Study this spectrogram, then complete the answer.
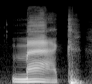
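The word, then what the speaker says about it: Mack: Pour celui écrit M A C K, ça se prononce make.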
